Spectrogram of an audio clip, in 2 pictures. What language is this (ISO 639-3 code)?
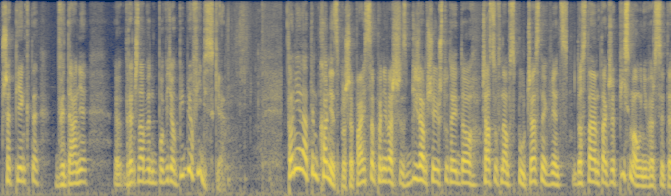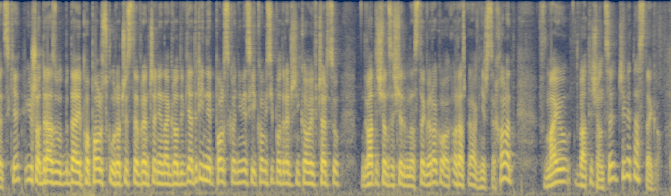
pol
